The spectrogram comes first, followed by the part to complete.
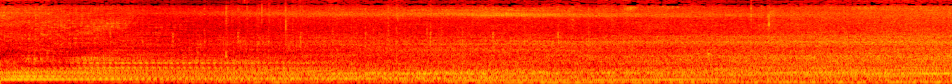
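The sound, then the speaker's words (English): A steady engine rumble with low droning harmonics, like a car idling and creeping along in traffic, continuous and fairly loud throughout with no voices. “Hey, get that truck the fuck out of my way.”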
